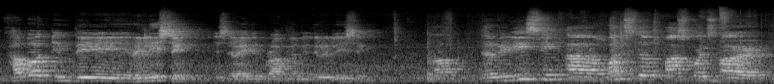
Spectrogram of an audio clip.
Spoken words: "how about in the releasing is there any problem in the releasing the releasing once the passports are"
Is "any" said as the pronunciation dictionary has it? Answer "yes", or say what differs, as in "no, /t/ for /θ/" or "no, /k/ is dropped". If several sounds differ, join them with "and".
no, /l/ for /n/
